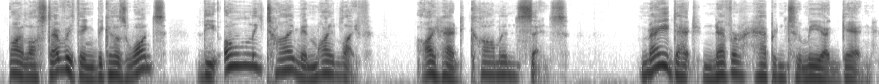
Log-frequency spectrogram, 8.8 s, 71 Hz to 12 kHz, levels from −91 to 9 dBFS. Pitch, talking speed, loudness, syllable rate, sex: 125 Hz, 135 wpm, -20 LUFS, 4.7 syllables/s, male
